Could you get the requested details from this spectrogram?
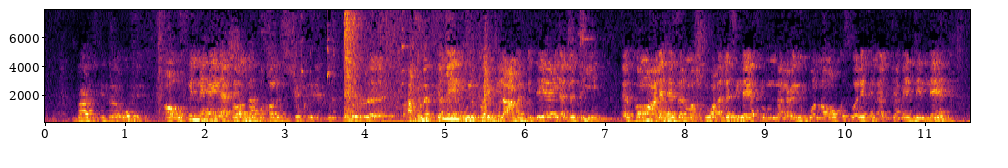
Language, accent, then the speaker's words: Arabic; Egypt; الاكتشافات اللي ظهرت عندنا في مصر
